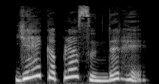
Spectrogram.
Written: कप

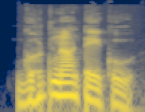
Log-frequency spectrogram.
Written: घुटनाटेकू

